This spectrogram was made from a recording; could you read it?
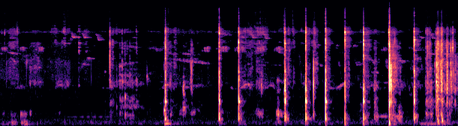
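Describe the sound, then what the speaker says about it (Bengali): A knife chopping through a farmed rohu fish, with sharp cracking chops that start sparse and grow into a quicker, steady run of loud close strikes, with faint background chirps. "এখন একটা রুই মাছ কেটে আপনাদের সামনে দেখাবো।"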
